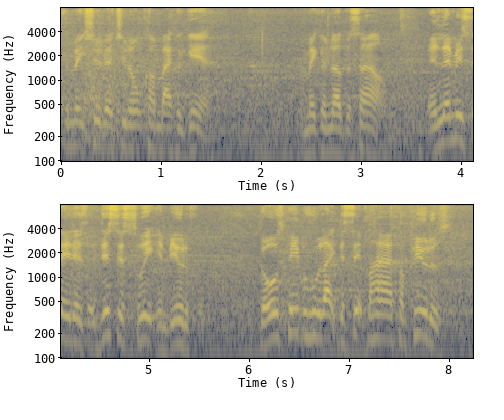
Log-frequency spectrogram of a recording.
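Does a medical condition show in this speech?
No.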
